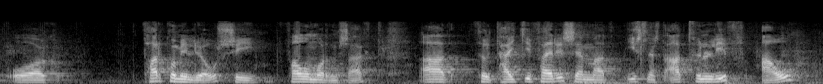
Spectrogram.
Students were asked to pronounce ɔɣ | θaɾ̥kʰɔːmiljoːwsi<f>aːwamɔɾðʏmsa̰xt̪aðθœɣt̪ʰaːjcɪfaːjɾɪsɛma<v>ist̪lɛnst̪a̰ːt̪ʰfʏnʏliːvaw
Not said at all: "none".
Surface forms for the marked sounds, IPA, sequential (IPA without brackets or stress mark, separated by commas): f, ð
